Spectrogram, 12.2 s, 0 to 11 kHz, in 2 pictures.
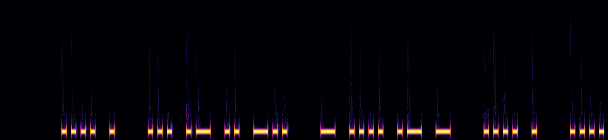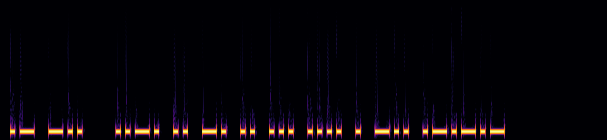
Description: Morse code, heard as a keyed tone, about 25 wpm, 700 Hz. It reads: HE SAID THAT HE HAD FINISHED.
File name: practice / 25wpm / Sentences with 3-Word Phrases - 25wpm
